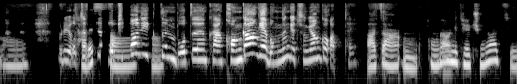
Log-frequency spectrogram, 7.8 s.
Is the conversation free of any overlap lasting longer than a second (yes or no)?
no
